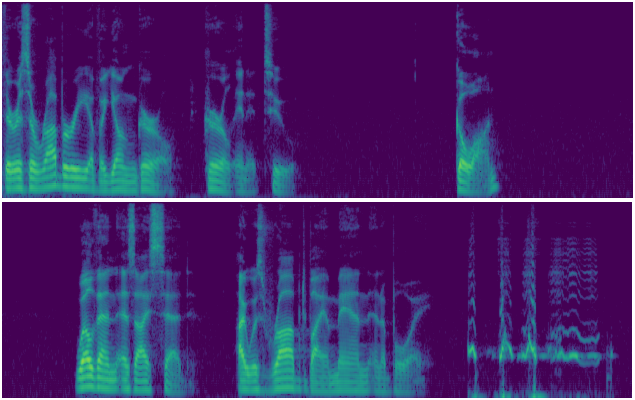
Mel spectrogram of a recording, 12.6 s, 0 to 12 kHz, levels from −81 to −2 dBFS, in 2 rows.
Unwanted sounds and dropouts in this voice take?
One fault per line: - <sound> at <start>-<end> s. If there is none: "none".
- bark at 11.0-12.5 s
